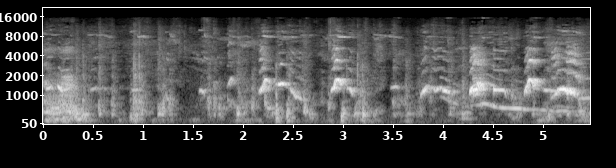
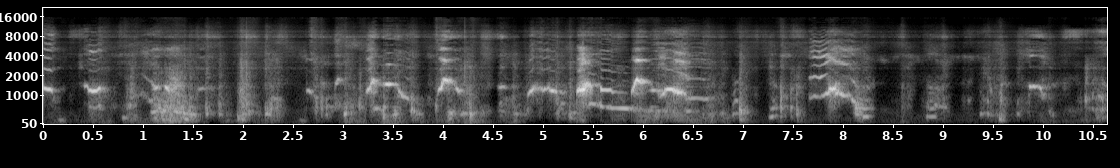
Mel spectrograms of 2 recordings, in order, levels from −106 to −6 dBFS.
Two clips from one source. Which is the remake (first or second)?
second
